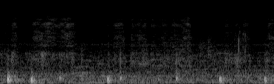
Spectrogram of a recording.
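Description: Chalk or marker tapping and scratching on a classroom board, a series of sharp separate strokes at an uneven pace, close and clear with no talk.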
